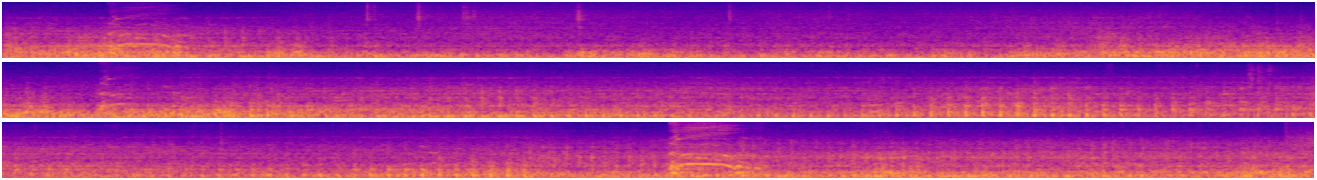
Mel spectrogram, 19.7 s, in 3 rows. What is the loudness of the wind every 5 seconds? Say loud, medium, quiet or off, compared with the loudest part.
loud, loud, medium, loud.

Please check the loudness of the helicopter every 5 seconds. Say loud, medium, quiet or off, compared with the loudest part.
medium, loud, loud, loud.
